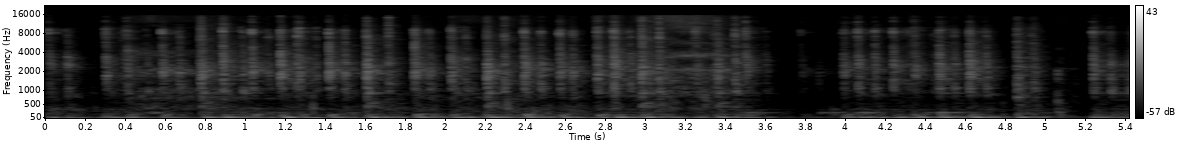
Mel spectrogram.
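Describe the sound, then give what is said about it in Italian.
Quiet, rapid typing on a computer keyboard as a message is written: dense clicking keystrokes run almost continuously, with a short pause about two-thirds of the way through and no talking. “Aspetta, scrivo a Enzo.”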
